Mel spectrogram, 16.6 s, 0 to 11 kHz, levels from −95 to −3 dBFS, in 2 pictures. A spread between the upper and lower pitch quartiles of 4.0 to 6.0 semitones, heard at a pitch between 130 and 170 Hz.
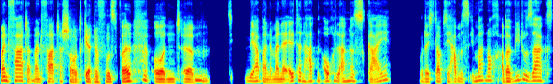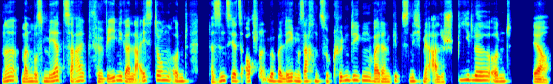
Yes: average, 5.2 semitones; low, 135 Hz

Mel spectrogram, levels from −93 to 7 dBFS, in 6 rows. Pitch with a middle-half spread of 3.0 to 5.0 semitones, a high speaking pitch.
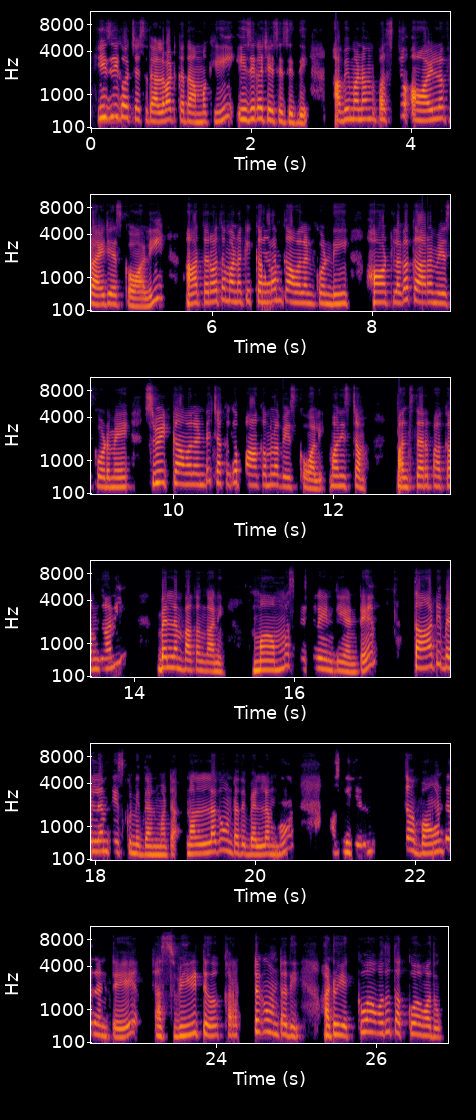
Yes: average, 3.6 semitones; high, 245 Hz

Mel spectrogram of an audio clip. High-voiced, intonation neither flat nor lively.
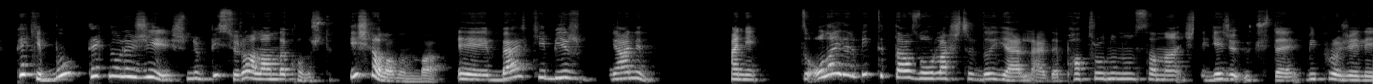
No: very high, 250 Hz; wide, 7.2 semitones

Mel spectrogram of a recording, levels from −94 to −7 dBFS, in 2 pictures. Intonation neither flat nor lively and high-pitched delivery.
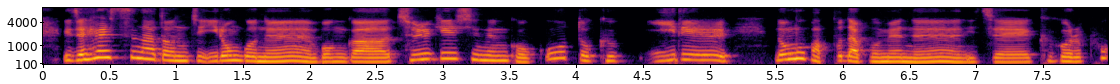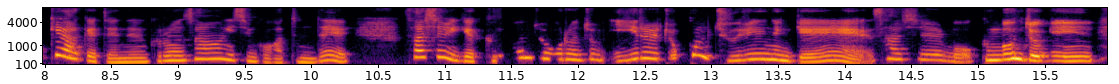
No: wide, 6.9 semitones; high, 210 Hz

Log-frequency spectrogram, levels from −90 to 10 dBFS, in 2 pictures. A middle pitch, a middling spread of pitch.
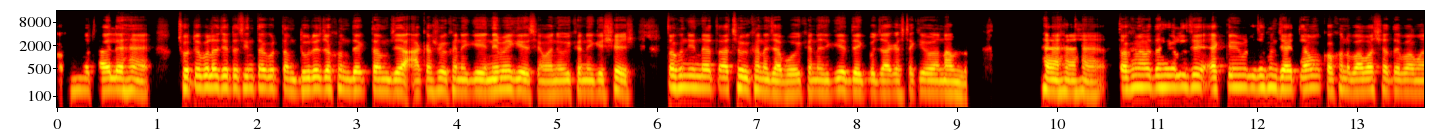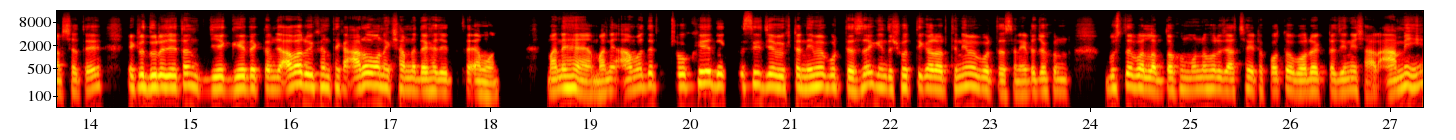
Yes: medium, 150 Hz; average, 3.5 semitones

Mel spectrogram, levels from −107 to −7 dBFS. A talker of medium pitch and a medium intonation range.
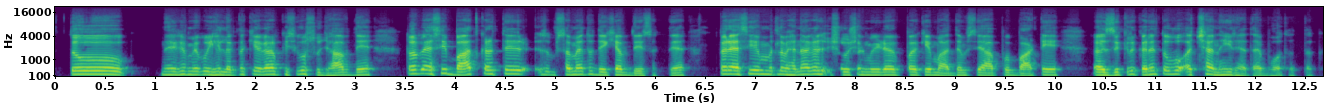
Yes: medium, 170 Hz; average, 4.0 semitones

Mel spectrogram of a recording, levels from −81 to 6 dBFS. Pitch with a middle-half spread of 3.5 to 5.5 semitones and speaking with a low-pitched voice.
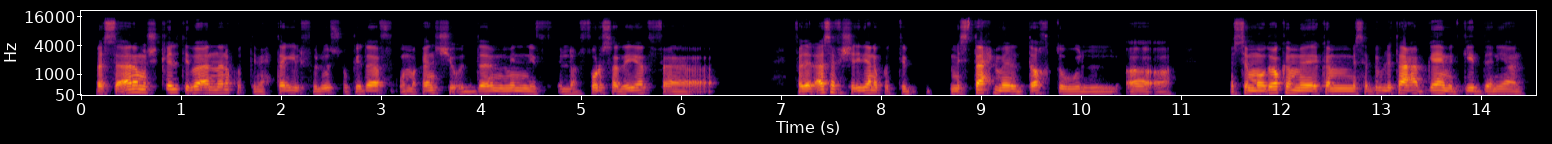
No: average, 2.8 semitones; low, 120 Hz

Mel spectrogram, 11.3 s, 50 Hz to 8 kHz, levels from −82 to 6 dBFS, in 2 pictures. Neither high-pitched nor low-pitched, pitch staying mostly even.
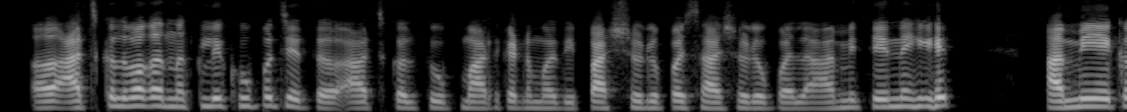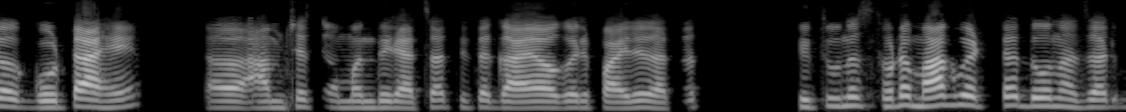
No: medium, 175 Hz; average, 3.7 semitones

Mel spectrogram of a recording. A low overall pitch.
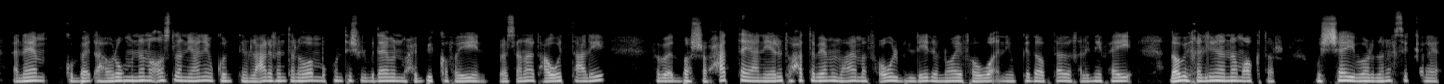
No: medium, 160 Hz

